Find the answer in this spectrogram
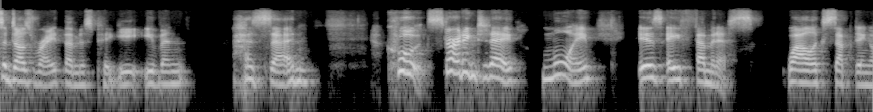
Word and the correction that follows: moi: I think she says moi. – Moi. Is that how you say it? M-O-I. – Because it's French.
